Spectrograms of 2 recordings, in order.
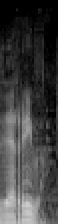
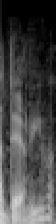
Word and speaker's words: derriba: How do you say that? – Se derriba. – Ah, derriba. Oh, dude, I wasn't so far. Just like one vowel away.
